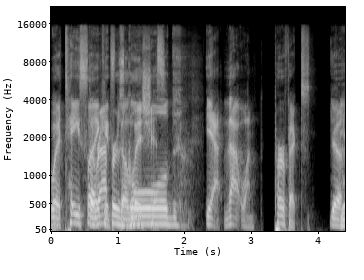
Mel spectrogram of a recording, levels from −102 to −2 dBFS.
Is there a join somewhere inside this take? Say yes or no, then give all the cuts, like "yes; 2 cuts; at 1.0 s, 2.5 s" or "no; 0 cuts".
yes; 1 cut; at 2.3 s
